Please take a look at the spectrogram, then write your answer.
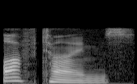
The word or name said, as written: ofttimes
